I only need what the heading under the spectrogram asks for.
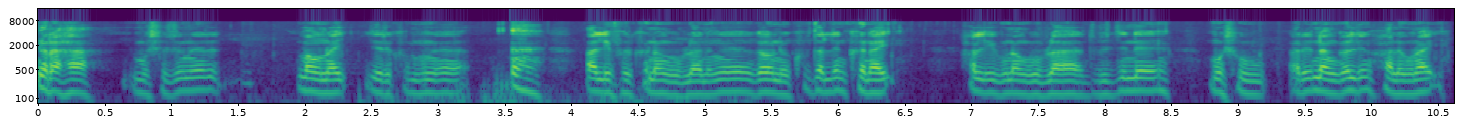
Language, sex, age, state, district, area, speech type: Bodo, male, 45-60, Assam, Kokrajhar, urban, spontaneous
